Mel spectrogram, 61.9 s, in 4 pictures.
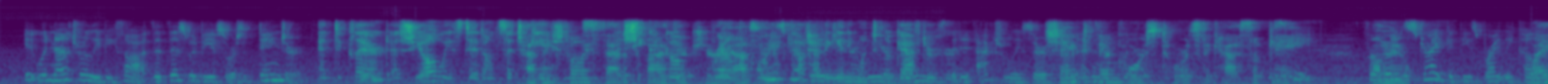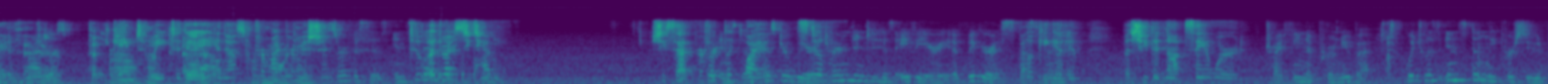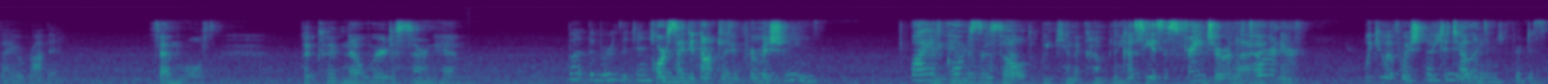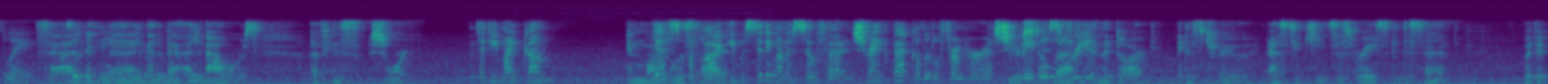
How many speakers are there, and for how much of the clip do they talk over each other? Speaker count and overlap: three, about 41%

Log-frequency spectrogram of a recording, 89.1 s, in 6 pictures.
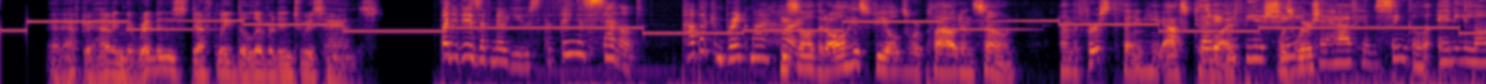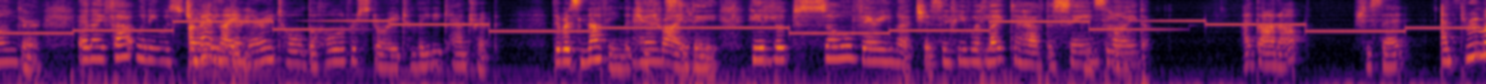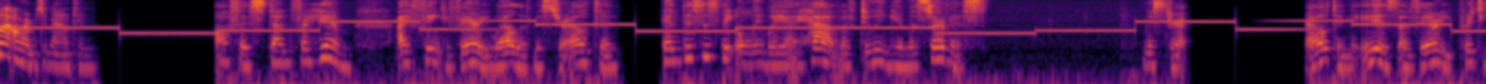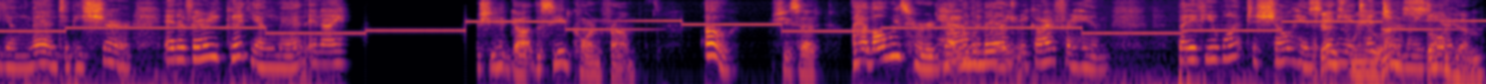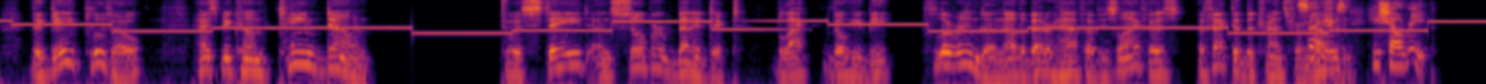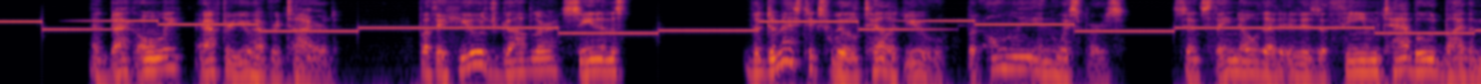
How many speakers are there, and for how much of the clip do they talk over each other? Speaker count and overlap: four, about 8%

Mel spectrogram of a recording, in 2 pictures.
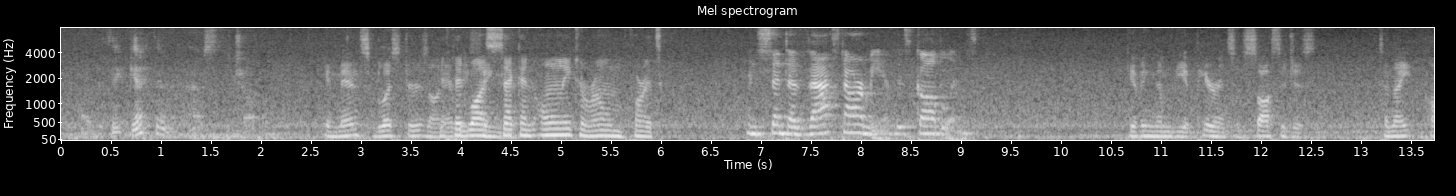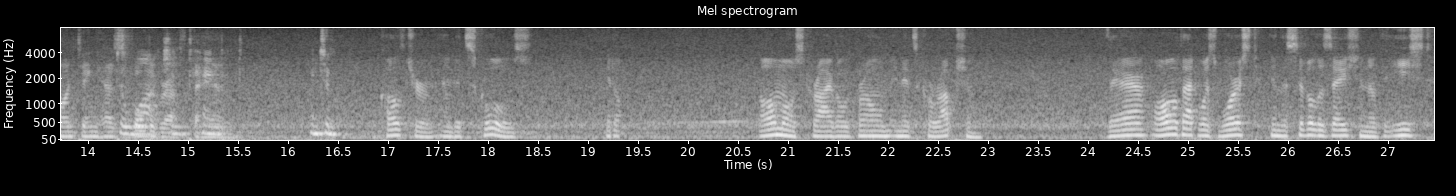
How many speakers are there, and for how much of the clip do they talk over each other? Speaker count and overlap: four, about 8%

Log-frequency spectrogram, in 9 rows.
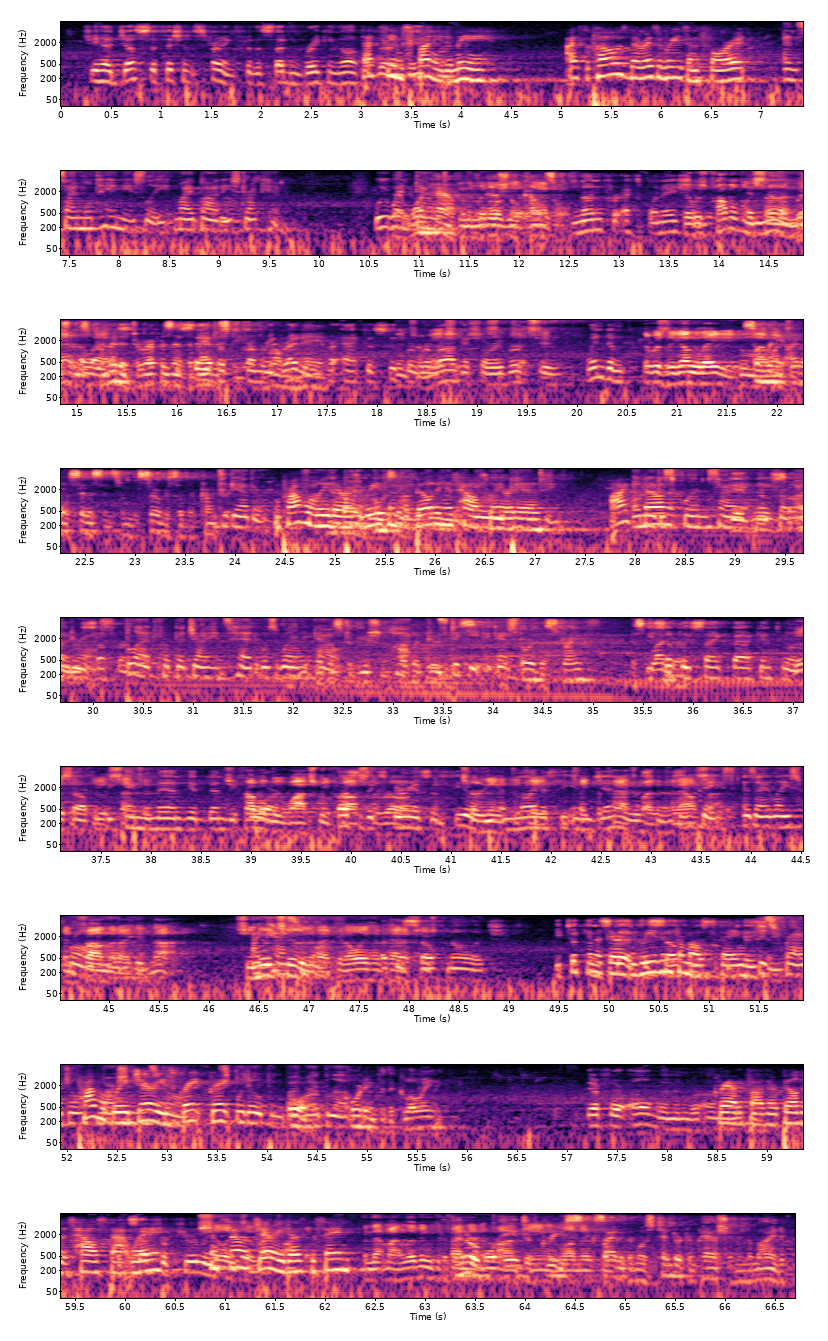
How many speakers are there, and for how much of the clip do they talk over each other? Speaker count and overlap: five, about 61%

